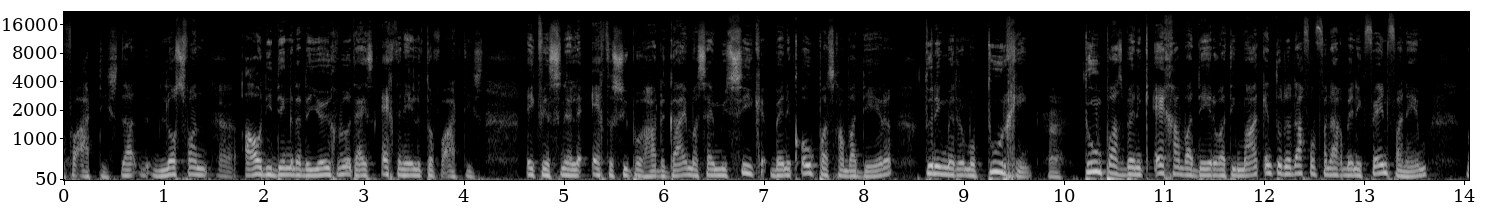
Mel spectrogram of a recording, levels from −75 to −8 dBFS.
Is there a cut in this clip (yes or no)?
yes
